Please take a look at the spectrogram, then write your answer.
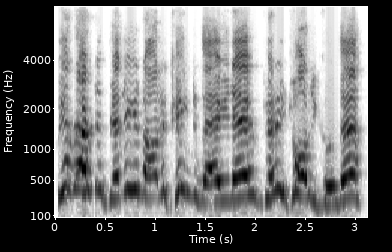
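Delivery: very high, warbling British royal voice; Queen of England. Shown as a demonstration. Impressionist contrasting UK accents, as the high-voiced Queen. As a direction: pitch it way up, regal English. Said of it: "Queen of England's a little bit different".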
